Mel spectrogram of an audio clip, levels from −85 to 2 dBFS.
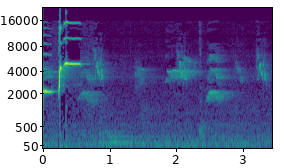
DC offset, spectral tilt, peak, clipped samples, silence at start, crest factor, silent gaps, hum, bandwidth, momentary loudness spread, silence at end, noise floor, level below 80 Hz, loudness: under 0.1%; 1.5 dB/octave; 0 dBFS; 0.3%; 0 s; 18 dB; none; none; 16 kHz; 28 LU; 0.15 s; -45 dBFS; -52 dBFS; -8 LUFS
